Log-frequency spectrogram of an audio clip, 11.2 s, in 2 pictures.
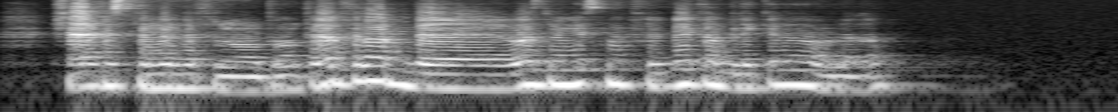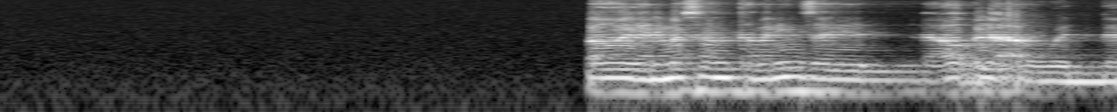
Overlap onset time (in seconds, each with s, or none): none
